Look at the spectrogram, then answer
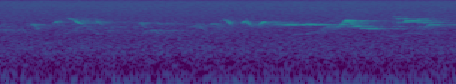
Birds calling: Black-headed Grosbeak (Pheucticus melanocephalus)
Hermit Thrush (Catharus guttatus)

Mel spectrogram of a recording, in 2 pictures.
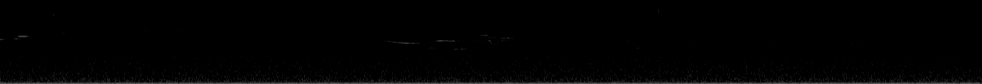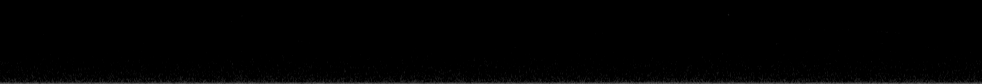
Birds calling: Hermit Thrush (Catharus guttatus)
Orange-crowned Warbler (Leiothlypis celata)

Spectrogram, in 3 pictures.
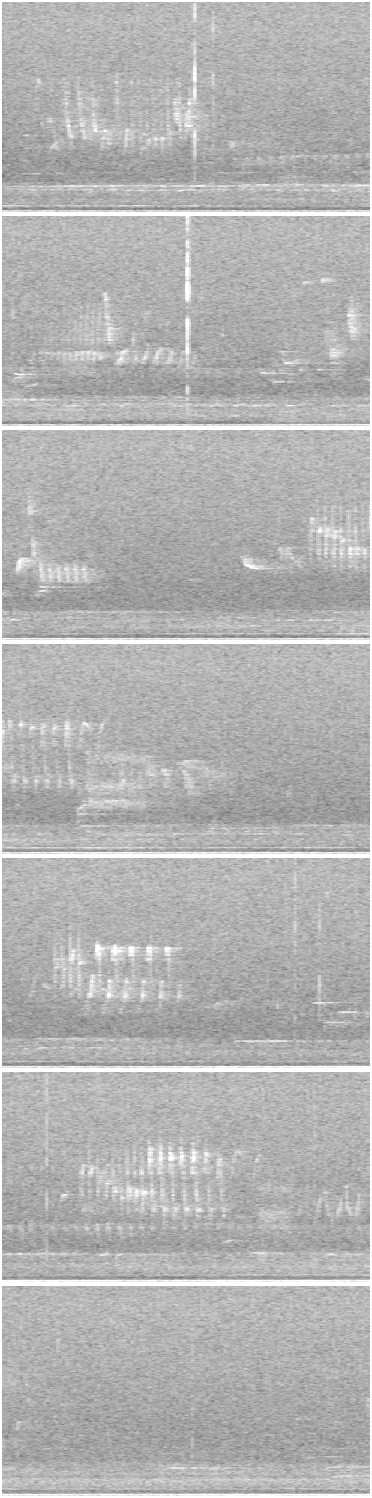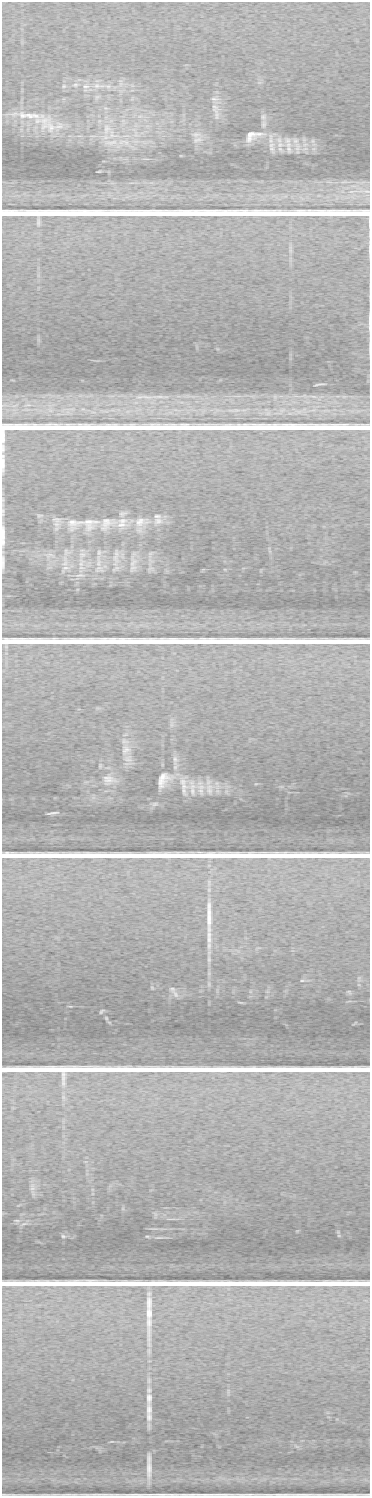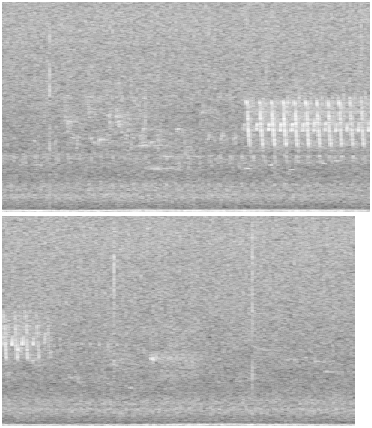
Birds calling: Swamp Sparrow (Melospiza georgiana)
Red-winged Blackbird (Agelaius phoeniceus)
Song Sparrow (Melospiza melodia)
American Goldfinch (Spinus tristis)
Wood Thrush (Hylocichla mustelina)
Northern Flicker (Colaptes auratus)

